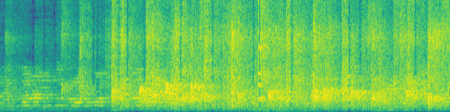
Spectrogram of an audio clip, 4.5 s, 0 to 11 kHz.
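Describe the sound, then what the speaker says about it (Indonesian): A student group in a classroom gets applause from classmates, a dense burst of clapping that starts abruptly after a brief voice and holds steady at moderate loudness to the end. "Tepuk untuk kelompok 2."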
